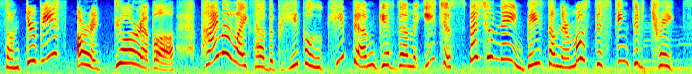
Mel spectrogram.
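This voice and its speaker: A woman voicing a tiny, excitable, food-loving female fairy companion in a video game, squeaky and childlike, bubbly and exclaiming. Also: a little slow, hardly any pauses, music in the background, exaggerated voice. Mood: cheery. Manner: speaks of self in third person, exclaiming, bubbly. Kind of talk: video game character dialogue.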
